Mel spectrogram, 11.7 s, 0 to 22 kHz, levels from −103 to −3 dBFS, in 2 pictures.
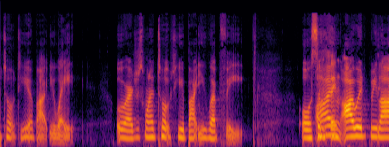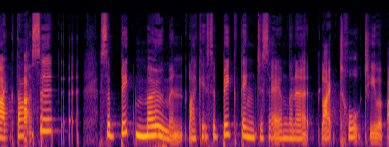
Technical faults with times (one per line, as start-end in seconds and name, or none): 5.77-6.61 repeated packet loss (robotic sound)
7.03-7.09 short stall from a late packet
8.13-8.17 short concealed packet loss
8.95-8.99 short concealed packet loss
9.87-9.91 short concealed packet loss
10.53-10.57 short concealed packet loss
